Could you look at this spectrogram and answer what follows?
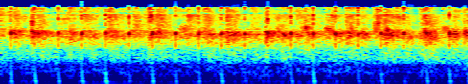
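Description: A church congregation at a Sunday celebration service applauds steadily, with a full, even wash of clapping and some sharp, rhythmic claps standing out throughout.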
